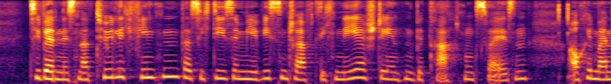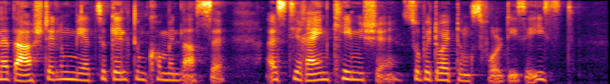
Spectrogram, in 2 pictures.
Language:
German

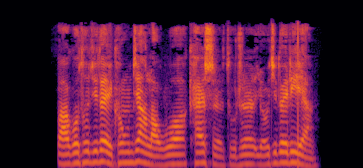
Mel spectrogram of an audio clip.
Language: Chinese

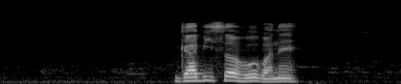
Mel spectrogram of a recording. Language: Nepali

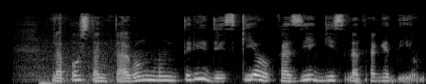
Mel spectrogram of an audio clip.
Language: Esperanto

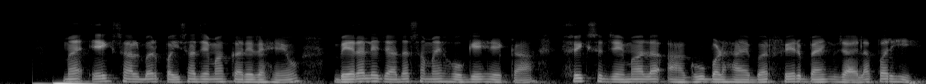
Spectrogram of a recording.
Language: Chhattisgarhi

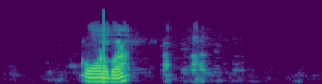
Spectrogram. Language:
Odia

